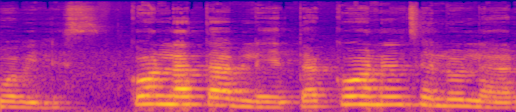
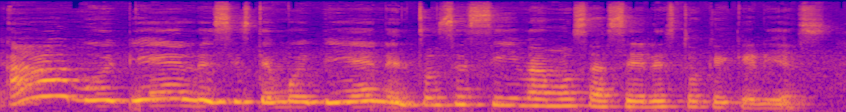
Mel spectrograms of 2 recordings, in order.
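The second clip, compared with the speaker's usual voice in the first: much higher, bright sing-song praise; praising parent; 8 semitones higher than usual. Retold or imitated. Parent praising child for calming down, high delighted praise. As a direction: gush over a kid who did well.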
